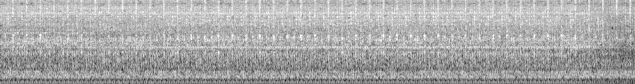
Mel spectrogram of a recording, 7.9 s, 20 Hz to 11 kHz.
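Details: Mercedes ML350 W164 after repair of radiator fan always running on full and ACC not communicating: steady, even idle with constant hum and no fan roar, AC on; fan no longer running, engine normal.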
